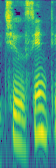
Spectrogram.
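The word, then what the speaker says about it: 注染: で、えー、浴衣はほの中には中線というもので染めらという手法で染められた浴衣もいっぱいあってこの中線っていう染め方は、えーとまあ、注ぐっていう字に染めるで中線って読む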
